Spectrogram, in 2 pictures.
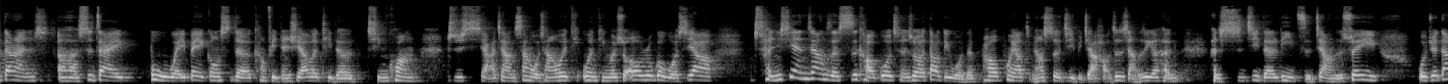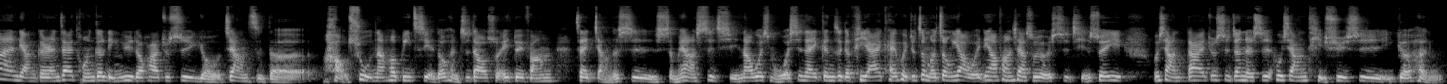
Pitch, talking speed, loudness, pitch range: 185 Hz, 410 characters per minute, -21 LUFS, 165-210 Hz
